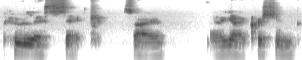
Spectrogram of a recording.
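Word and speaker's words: Pulisic: he'll tell you how he wants his name pronounced and apparently it's poolish sick so there you go christian pool is sick i said it when he signed and i'll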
